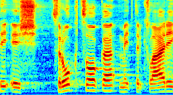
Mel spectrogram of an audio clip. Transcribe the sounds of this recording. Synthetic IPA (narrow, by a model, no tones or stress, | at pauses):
iʔɪʃ | t͡sɾʊkt͡sɔɡ̥əmɪtəɾkʰlɛːɾɪ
